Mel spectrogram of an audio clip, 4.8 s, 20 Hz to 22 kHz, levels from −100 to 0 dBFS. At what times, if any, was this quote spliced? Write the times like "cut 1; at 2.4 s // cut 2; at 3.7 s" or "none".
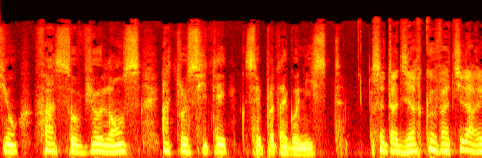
cut 1; at 1.6 s // cut 2; at 2.4 s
